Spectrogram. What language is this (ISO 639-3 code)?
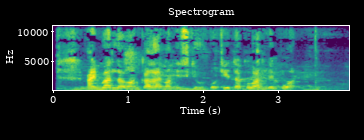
eus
